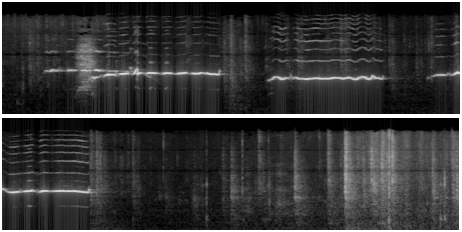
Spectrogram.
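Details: Pet Moluccan cockatoo kept alongside a sulphur-crested cockatoo: three long, clear whistles, the first warbling and then held steady, the next two flat and sustained, followed by rustling and scratchy noise.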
